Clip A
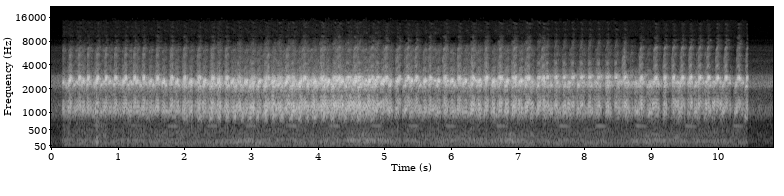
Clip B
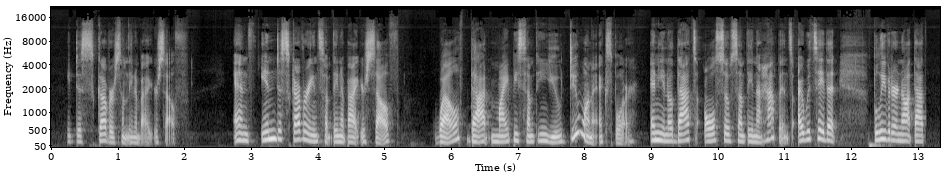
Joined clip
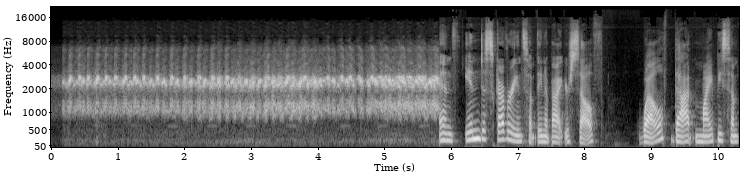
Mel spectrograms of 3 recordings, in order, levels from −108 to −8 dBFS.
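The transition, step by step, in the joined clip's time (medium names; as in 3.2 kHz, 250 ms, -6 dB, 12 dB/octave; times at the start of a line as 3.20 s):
clip A
4.02–5.83 s: reverse
5.83 s: go over to clip B from 2.77 s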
